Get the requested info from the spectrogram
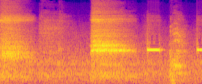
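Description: A man's heavy, hissing exhales while he holds a strained V-sit, followed near the end by two short electronic beeps a second apart from an interval timer counting down the final seconds of the exercise.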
